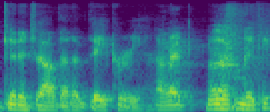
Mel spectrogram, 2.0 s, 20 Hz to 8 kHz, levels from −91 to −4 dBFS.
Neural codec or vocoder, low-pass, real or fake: codec, 44.1 kHz, 2.6 kbps, SNAC; 7.2 kHz; fake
